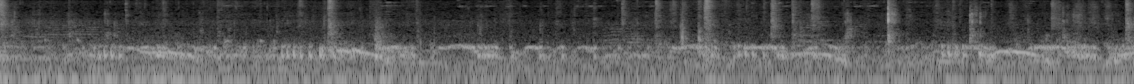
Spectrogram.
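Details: Flock of domestic pigeons from East Lombok, Indonesia, of various breeds favoured by hobbyists: continuous low murmuring coos overlapping, with scattered clicks and knocks.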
